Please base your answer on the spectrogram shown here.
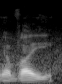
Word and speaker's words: Hawaii: to that no oh does it sound like he replaced the W with the v-sing Hawaii I I did because that's also how it's supposed to be pronounced oh I learned something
